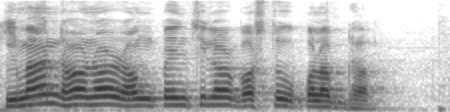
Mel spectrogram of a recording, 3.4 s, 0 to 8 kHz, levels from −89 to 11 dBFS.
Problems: constant background noise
